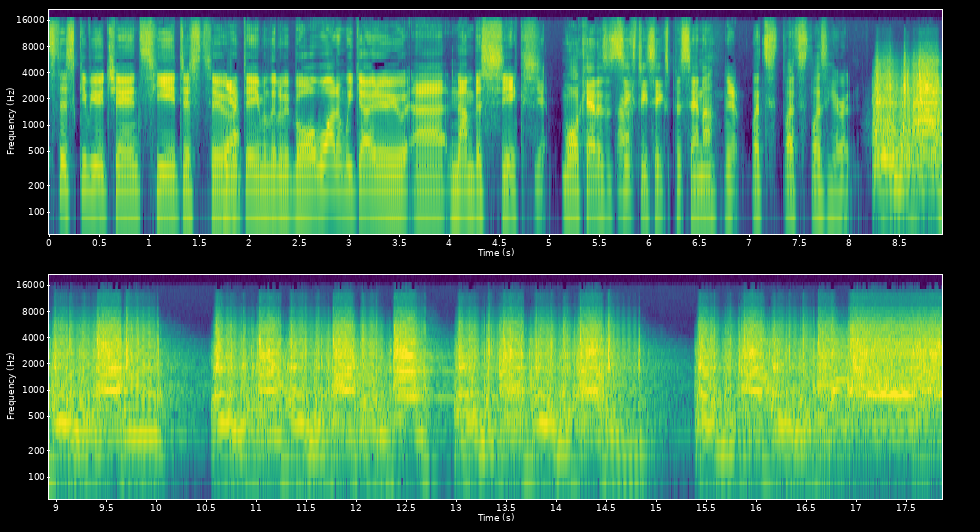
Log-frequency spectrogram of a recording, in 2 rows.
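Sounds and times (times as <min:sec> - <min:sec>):
speech: 0:00.0 - 0:10.2, 0:10.8 - 0:14.2
loud distorted Fender electric guitar chords: 0:08.2 - 0:17.8.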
